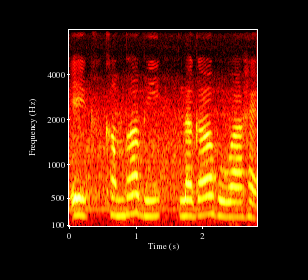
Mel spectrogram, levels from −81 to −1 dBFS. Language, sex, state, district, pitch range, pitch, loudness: Hindi, female, Chhattisgarh, Raipur, 230-265 Hz, 240 Hz, -15 LUFS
